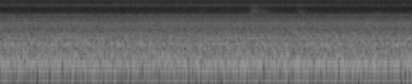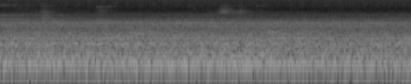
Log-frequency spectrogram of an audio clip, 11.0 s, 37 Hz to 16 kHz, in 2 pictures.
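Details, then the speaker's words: Chrysler/Dodge minivan 3.6 Pentastar, after oil cooler repair, idling during coolant bleed with a spill-free funnel: loud steady fan roar over a quiet idle; radiator fans at full speed as trapped air overheats the engine. "Now you can hear the fans are really going because it's in freak out mode. Oh my god! Oh my god, it's getting hot!"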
